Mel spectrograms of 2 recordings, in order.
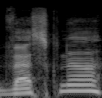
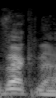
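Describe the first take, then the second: First: An 's' sound comes before the 'k' sound. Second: No 's' sound comes before the 'k' sound. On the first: The speaker calls it wrong. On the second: The speaker calls it right.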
